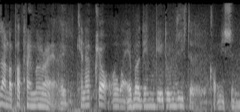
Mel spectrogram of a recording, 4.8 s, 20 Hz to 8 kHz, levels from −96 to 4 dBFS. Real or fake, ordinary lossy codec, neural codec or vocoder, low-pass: fake; MP3, 32 kbps; codec, 16 kHz, 1 kbps, X-Codec, HuBERT features, trained on balanced general audio; 7.2 kHz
